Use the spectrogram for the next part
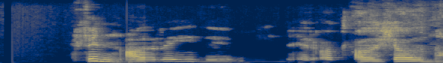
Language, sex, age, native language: Icelandic, male, 11, Icelandic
